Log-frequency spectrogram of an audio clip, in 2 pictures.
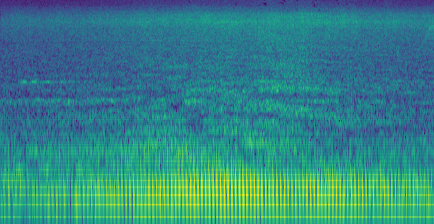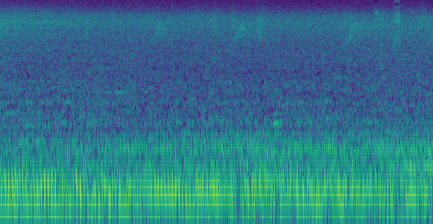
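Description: A motor vehicle engine running with a steady low hum that swells to a peak about three seconds in, then fades back down.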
